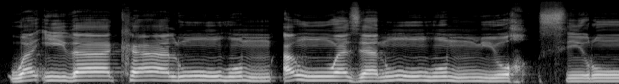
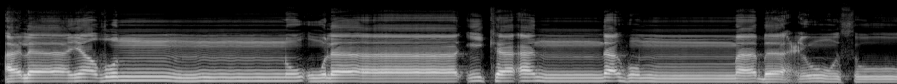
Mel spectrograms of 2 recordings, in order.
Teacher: mim sukun bertemu dengan mim, ditahan 2 harokat, boleh ditahan menjadi 4 harokat, ya, boleh lebih dari itu untuk membiasakan.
